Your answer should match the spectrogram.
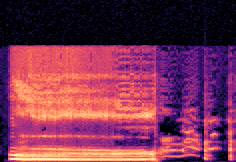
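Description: A man's voice imitating a car's tyres screeching in a burnout: one loud, high, steady 'eeee' held for about a second and a half, then cut off.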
